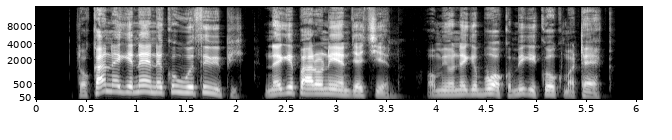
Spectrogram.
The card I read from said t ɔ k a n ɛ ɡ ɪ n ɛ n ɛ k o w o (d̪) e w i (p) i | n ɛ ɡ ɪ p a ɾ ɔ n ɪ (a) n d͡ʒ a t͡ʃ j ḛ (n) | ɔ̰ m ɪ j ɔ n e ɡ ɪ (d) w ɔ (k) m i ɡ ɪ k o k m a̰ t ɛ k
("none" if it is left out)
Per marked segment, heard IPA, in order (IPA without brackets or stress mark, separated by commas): t̪, p, ɛ, n, b, k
